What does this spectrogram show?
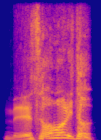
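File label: Vox Skill, Japanese; Clause ice; kingsraid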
